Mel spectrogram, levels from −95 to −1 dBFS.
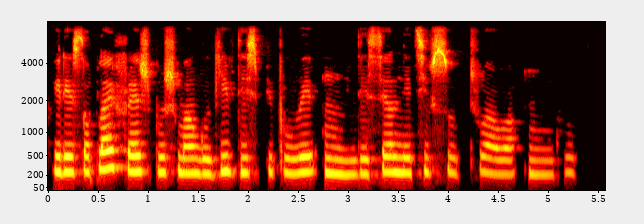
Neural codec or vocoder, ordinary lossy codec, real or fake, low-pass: none; none; real; 7.2 kHz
